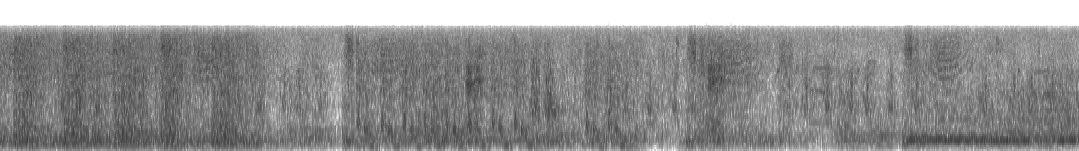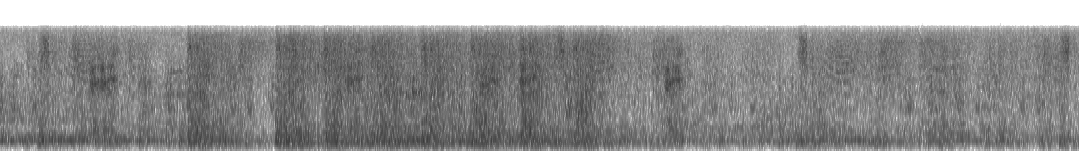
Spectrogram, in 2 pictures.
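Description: Monsters screech and growl.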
